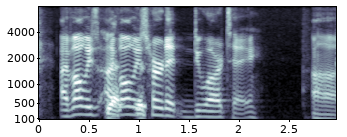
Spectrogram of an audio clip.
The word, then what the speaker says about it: Duarte: yeah, I've always heard it Duarte, in Duarte, my yeah.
